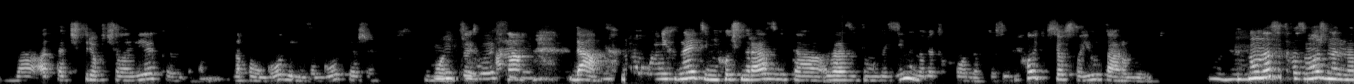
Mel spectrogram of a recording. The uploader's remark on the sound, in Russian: Просим прощения за качество звука, оборудование немного подвело...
